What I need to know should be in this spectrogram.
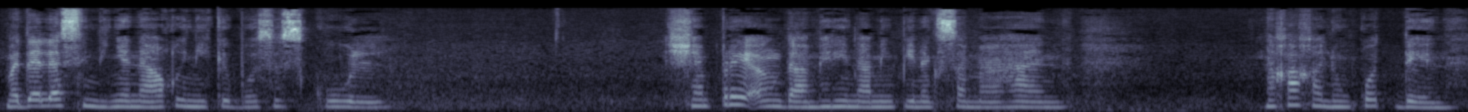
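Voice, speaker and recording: An actress playing an earnest, soft-spoken young college woman in a radio drama, troubled over a suitor. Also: medium pitch, little pitch movement, normal speed, long pauses, a little hiss or hum, natural voice. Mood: downcast. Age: young adult.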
